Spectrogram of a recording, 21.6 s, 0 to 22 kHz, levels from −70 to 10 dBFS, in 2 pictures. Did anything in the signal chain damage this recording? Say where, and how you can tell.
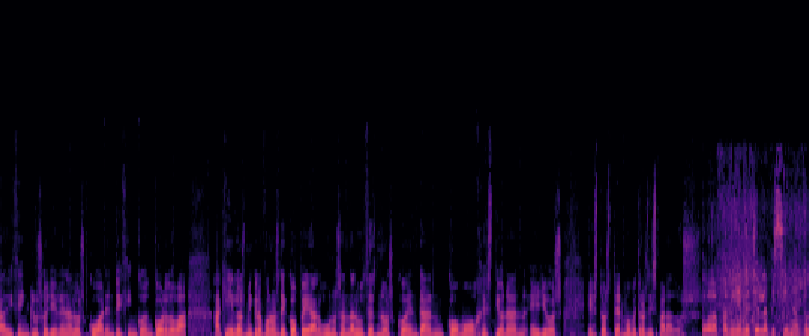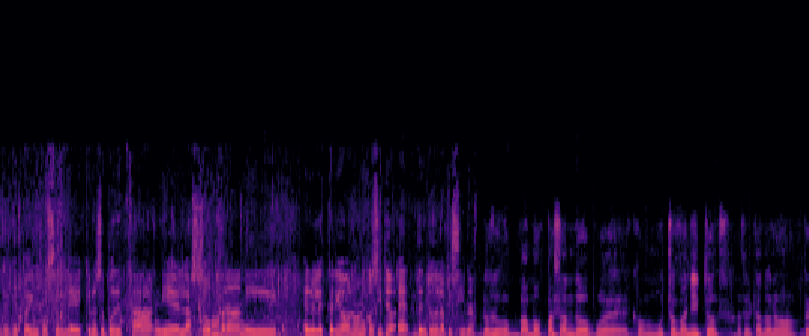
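Yes, three stages left their mark.

Across the whole clip the sound is dull and gurgling, with a granular roughness on what remains of the top end. This is likely MP2 compression at a low rate, which fits roughly 80 kbps. The codec starved its 32 sub-bands of bits, so upper bands drop out and return while the surviving ones are coarsely quantised. On a spectrogram the treble shows as ragged, flickering horizontal blocks with hard edges.

At 12.1 s there is a DC step, heard as a single low thump while the sound carries on unchanged. It points to a converter or input stage whose zero line shifted, and the offset holds to the end. On the waveform the whole trace jumps off the centre line at 12.1 s and stays displaced. On the spectrogram it shows as a brief broadband smear at the bottom of the display.

At 14.21 s a few short watery blips come through. 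This is DAB burbling, where reception bit errors at a rate of a small fraction of a percent got past error correction into the MP2 data. The burst suggests a handful of corrupted frames, with wrong samples putting short blips of noise into single sub-bands. On a spectrogram it shows as isolated bright rectangular patches confined to single bands.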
